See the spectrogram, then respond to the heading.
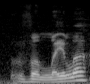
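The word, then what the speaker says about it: Villella: Yeah, that actor, Michael Vallela, I think is how you pronounce it.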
